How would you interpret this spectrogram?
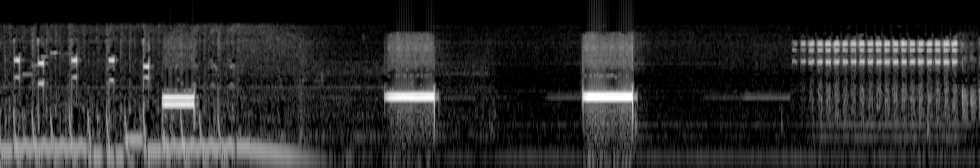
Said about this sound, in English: Yeah, so that's what we're going to do right now, check our voicemail. We have a dial tone, please. Sounds a bit off, doesn't it? I think that's the music in the background. Okay. Let's give a call.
